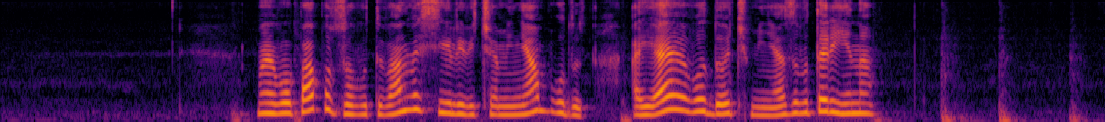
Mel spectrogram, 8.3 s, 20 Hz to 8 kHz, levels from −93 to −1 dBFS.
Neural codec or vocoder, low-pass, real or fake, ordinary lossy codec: codec, 16 kHz, 16 kbps, FunCodec, trained on LibriTTS, 50 frames a second; none; fake; none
